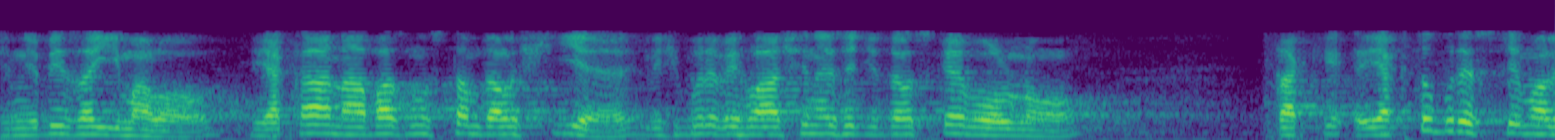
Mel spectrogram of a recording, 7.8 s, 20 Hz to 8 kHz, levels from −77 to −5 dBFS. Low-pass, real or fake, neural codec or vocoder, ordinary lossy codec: 7.2 kHz; real; none; AAC, 16 kbps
